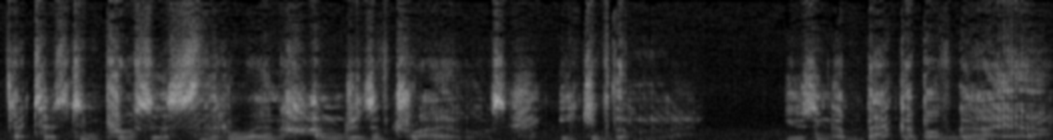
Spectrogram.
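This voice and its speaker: A man playing an arrogant, self-important scholar in a video game, with pompous, condescending and deliberate phrasing. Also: on the low side, huge pitch swings, gravelly, sharp tone, slight background noise, heavily acted, rough recording. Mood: self-satisfied. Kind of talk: video game cutscene acting.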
